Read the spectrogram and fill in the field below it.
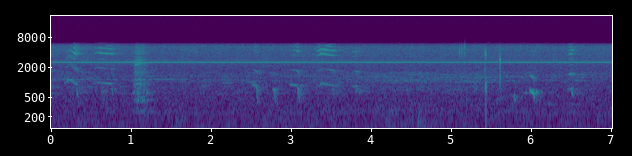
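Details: Otterhound puppies, four weeks old, at play in a living room, November 2007, Blue Fairy litter: repeated thin squeaks, whines and short yips from several pups, with a few clicks and a constant electrical hum.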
